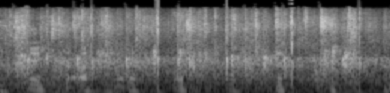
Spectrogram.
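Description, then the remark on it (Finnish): Audience applause fills the whole stretch, a dense, steady patter of many hands clapping at a fairly loud level, with faint voices mixed in underneath. “Saa, saa taputtaa, se toimii kaikkein parhaiten sitten.”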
